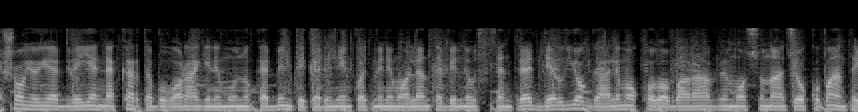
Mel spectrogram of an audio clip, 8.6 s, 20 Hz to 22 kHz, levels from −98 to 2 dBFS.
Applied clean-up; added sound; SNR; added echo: neural mask model RNNoise.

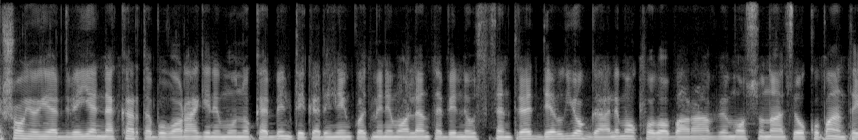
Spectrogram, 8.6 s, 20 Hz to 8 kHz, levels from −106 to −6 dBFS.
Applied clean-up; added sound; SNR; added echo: neural mask model DeepFilterNet 3.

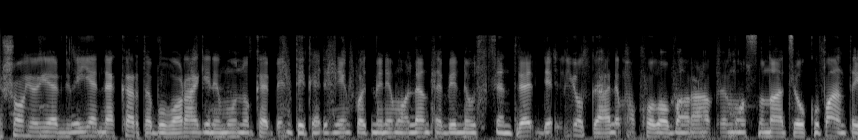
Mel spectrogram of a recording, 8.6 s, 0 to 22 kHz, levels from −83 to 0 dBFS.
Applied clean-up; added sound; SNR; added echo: neural diffusion model UNIVERSE++.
